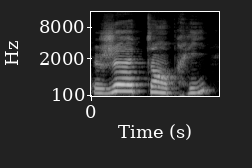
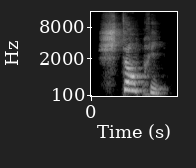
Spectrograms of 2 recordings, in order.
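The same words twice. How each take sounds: First: Every syllable is said fully and carefully. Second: The syllables are squeezed together in casual speech. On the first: The speaker calls it wrong. "je ne vais pas dire" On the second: The speaker calls it right. "mais je vais dire"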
